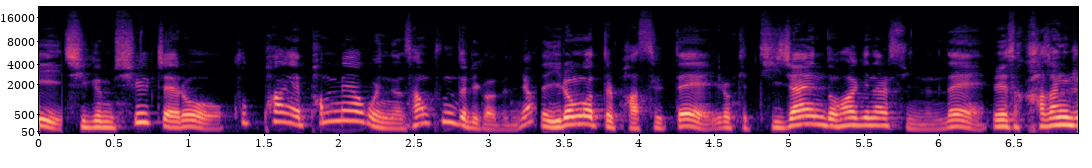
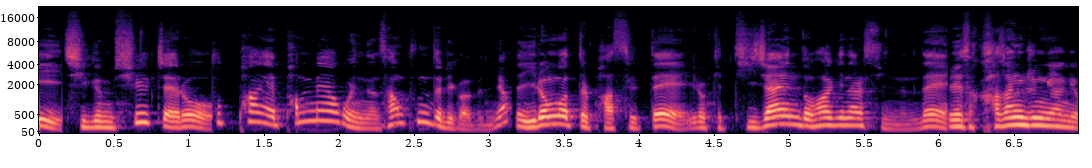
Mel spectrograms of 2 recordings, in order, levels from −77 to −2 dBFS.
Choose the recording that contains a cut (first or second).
second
